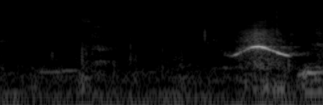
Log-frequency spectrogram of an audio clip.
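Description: A single short whistled note near the end, rising in pitch and falling back over a breathy hiss.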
